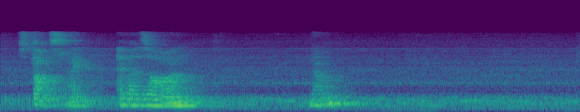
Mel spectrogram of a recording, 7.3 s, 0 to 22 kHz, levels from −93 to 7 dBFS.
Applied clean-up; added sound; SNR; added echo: none; none; none; reverberation time 1.2 s.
